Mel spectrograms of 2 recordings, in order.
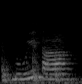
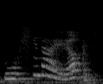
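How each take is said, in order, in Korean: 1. 가운데에 ㅎ 소리가 들리지 않아요. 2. 가운데에 ㅎ 소리가 들려요. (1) "이렇게 발음을 하죠"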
